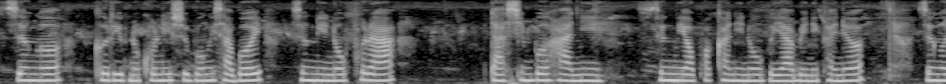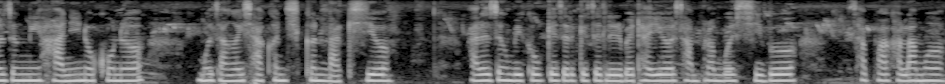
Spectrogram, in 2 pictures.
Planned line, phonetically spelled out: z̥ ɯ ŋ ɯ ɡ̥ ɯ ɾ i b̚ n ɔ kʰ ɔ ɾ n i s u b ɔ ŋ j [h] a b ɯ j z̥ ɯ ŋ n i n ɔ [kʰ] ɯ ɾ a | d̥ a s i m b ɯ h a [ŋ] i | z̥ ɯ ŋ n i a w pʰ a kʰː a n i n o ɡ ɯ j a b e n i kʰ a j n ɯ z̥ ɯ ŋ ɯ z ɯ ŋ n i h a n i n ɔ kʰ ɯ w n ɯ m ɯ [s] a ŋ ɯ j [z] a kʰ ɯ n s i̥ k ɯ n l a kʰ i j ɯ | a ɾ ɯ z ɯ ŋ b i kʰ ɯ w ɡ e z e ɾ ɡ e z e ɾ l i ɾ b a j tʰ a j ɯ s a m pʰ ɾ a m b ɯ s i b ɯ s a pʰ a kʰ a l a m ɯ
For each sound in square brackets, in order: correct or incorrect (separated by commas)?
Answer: incorrect, incorrect, incorrect, incorrect, incorrect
